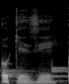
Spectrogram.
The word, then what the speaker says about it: Okezie: Well, yes, uh, but it's pronounced Okezie.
